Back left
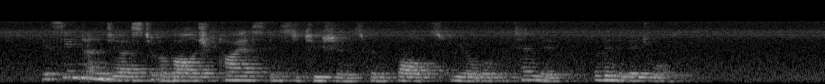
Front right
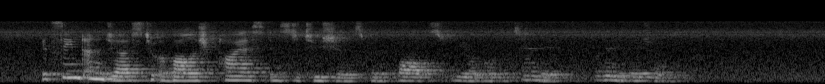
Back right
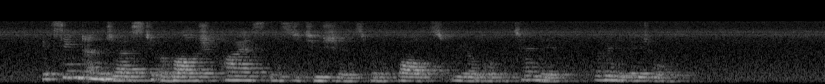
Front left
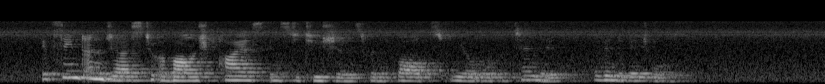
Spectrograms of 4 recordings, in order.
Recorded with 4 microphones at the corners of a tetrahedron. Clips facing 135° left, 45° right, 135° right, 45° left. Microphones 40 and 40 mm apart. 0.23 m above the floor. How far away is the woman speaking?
About 2 m.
